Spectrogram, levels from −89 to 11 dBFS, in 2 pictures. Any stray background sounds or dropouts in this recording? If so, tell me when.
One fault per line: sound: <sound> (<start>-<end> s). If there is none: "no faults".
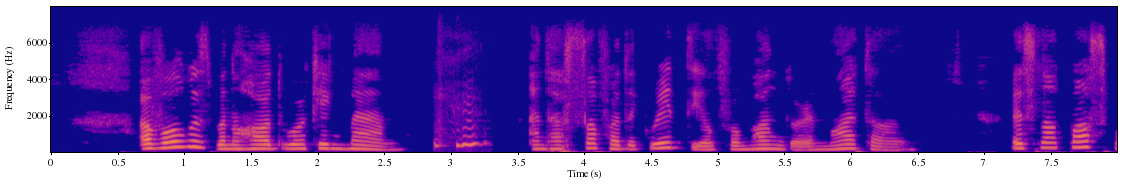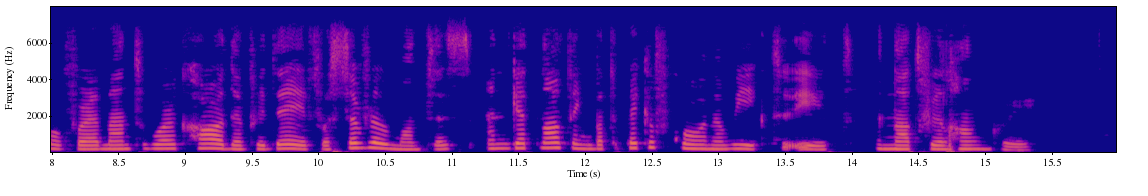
sound: laugh (2.9-3.3 s)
